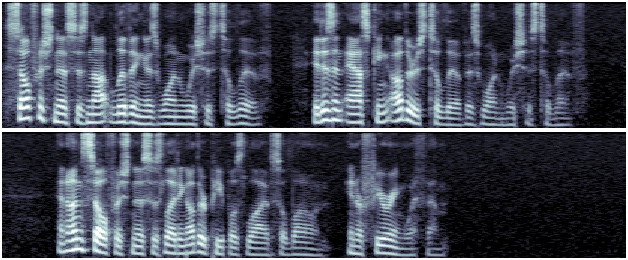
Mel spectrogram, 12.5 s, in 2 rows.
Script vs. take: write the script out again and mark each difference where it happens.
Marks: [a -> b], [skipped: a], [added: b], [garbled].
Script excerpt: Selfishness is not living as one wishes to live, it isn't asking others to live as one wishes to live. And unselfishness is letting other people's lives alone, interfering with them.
Selfishness is not living as one wishes to live, it isn't asking others to live as one wishes to live. And unselfishness is letting other people's lives alone, interfering with them.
